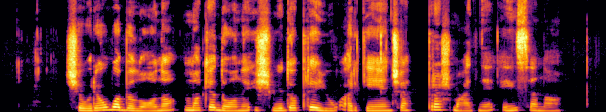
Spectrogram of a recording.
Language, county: Lithuanian, Tauragė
